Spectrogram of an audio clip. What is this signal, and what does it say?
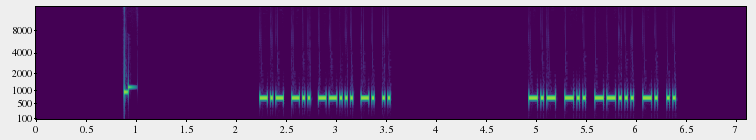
Morse code, heard as a keyed tone, about 38 wpm, 700 Hz. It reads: KD7NI KD7NI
